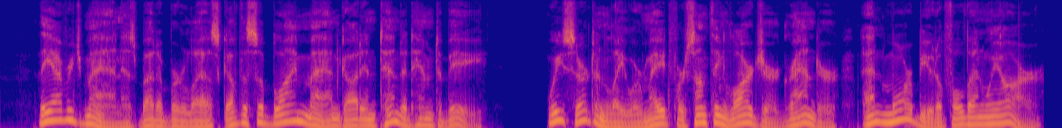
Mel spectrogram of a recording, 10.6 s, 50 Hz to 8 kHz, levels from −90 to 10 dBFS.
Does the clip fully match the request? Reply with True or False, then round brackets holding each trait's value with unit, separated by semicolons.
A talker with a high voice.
False (105 Hz)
